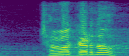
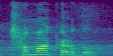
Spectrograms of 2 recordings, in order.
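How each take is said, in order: First: It is said harshly and demandingly. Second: It is said gently and humbly. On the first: The request lacks real feeling. The speaker calls it wrong. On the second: A sincere request for forgiveness. The speaker calls it right.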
